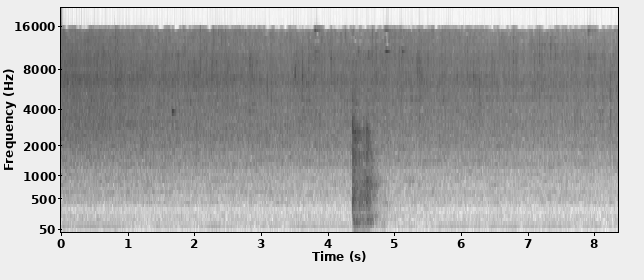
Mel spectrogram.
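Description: Onion-garlic paste frying in oil in a steel kadhai on low heat, sizzling steadily. There is one brief knock about four seconds in, as spice powder goes into the pan.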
